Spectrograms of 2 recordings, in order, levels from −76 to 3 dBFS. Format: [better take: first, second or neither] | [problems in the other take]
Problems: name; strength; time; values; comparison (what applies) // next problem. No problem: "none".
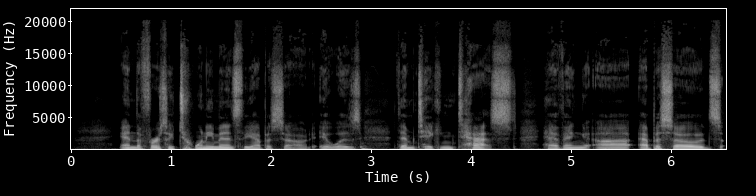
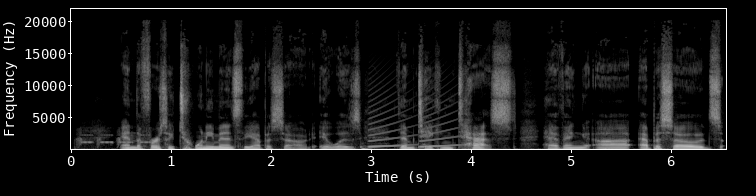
first | alarm; faint; at the start; peak 15 dB below the speech // siren; noticeable; from 3 to 4 s; peak 10 dB below the speech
